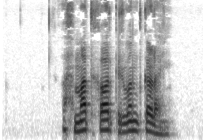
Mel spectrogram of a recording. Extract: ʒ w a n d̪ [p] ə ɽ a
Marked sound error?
yes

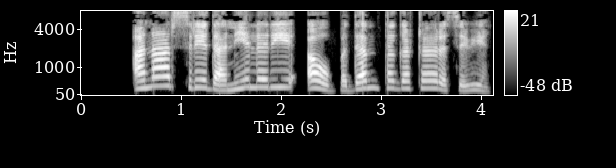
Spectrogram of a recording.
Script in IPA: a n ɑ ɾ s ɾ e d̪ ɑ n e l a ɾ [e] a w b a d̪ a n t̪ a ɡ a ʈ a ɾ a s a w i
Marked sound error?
yes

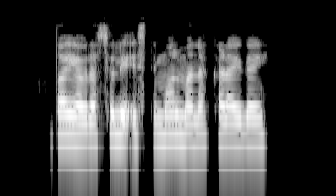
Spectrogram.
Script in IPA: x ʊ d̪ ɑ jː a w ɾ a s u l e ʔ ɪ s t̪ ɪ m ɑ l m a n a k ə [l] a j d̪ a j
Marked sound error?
yes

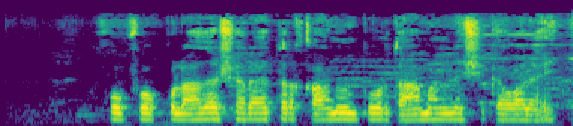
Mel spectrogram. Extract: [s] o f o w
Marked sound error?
yes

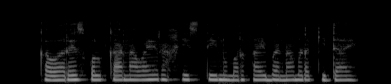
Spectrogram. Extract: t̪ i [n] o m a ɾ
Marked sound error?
no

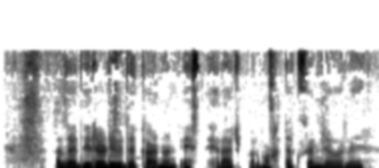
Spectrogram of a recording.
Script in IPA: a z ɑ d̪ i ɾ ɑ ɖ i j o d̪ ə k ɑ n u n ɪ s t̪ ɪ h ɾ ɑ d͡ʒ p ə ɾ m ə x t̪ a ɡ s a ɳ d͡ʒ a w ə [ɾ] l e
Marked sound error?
yes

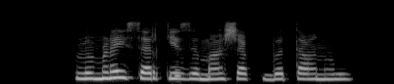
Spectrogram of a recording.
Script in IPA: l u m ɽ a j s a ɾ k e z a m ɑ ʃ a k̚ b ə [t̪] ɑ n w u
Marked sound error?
no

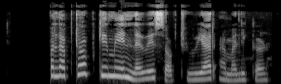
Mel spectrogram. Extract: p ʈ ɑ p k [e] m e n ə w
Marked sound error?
no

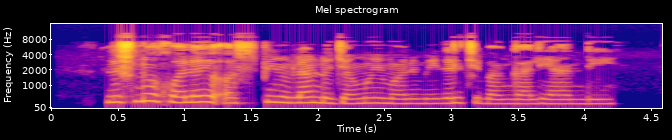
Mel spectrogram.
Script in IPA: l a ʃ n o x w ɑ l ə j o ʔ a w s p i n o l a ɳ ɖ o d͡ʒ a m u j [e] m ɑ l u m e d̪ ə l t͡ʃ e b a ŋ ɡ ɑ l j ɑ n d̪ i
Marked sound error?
no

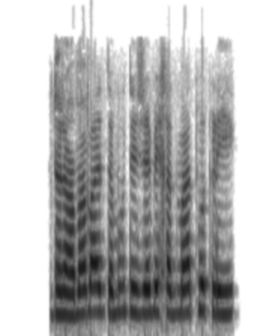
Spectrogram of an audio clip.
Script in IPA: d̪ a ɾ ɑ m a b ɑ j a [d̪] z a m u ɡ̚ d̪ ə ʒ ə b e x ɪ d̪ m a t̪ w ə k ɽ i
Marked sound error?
no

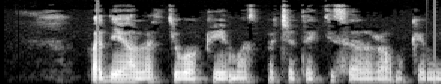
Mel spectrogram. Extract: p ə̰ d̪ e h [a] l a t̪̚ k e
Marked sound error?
yes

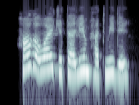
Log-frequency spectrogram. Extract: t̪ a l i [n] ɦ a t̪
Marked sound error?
yes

